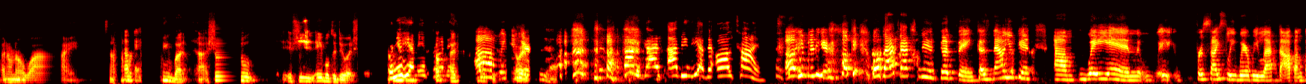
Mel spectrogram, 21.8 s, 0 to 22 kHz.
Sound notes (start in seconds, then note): 9.0 laughs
